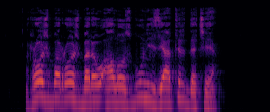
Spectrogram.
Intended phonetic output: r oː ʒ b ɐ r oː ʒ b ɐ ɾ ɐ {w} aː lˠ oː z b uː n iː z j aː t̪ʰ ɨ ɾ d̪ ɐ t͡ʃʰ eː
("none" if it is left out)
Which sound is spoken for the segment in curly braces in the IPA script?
w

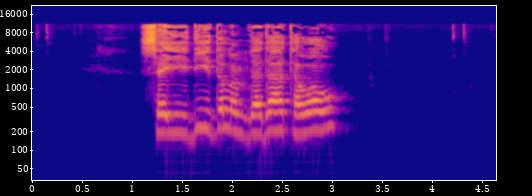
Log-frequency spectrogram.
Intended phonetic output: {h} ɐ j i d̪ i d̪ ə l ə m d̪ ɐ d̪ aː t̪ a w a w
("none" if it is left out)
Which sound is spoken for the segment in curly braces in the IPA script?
s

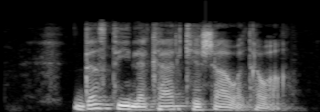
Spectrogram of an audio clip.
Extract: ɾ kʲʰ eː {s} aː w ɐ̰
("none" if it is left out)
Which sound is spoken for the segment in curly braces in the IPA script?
ʃ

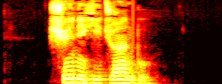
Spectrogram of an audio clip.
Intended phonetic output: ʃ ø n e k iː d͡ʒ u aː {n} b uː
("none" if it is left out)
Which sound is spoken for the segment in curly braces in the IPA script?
n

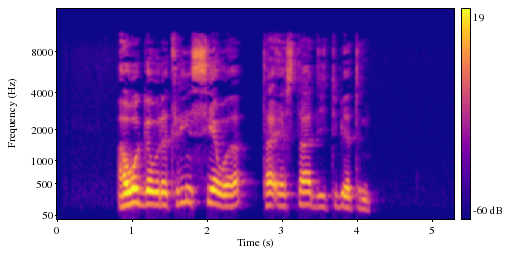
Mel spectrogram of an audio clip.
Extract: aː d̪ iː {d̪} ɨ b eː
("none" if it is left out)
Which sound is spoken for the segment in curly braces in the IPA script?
t̪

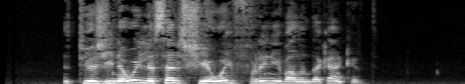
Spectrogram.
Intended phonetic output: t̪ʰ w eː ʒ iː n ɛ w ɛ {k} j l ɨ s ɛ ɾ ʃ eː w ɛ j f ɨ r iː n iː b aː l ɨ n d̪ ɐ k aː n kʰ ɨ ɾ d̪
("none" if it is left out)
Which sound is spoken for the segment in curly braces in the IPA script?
none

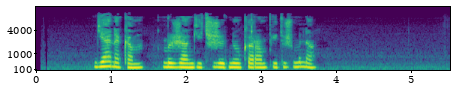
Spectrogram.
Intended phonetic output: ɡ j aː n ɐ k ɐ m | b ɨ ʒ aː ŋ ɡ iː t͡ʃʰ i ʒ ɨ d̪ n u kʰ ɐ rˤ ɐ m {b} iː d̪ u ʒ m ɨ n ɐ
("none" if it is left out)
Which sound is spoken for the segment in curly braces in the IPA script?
p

